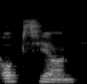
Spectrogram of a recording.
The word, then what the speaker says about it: opción: O-P and then C-I-O-N. It's an S sound.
